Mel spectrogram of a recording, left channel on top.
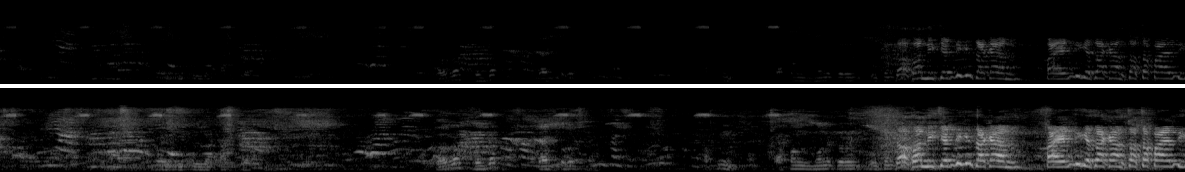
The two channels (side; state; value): left; quieter; 20.8 dB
